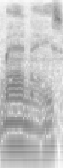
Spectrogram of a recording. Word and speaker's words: mayonnaise: Mayonnaise, mayonnaise, mayonnaise, mayonnaise. Mayonnaise. A's. Casi como Asia. Como Asia.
